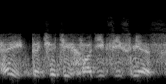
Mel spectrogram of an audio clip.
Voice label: damaged water, speech cze, mood low; War Thunder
